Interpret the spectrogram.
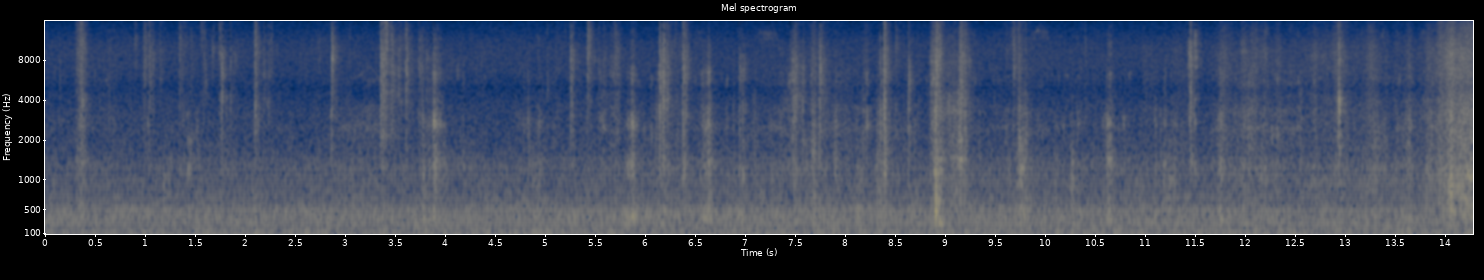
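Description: Close-miked chewing of a mouthful of hot dog with its toppings: soft, wet mouth clicks and small crunches at irregular intervals, with no talk.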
